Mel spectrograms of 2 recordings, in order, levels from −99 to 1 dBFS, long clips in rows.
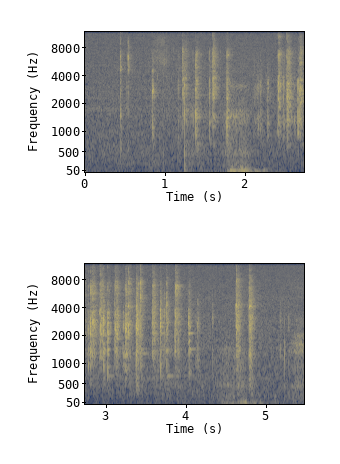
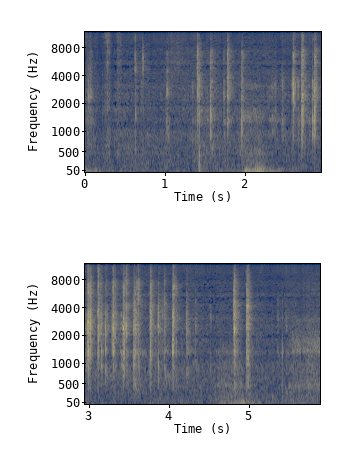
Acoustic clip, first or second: first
